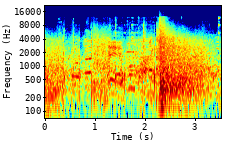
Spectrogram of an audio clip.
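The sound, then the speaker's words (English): Scattered gunshots crack irregularly as gunmen holed up in a building near the Indian consulate in Mazar-e-Sharif, northern Afghanistan, exchange fire with Afghan security forces: several sharp reports with one louder blast, while indistinct voices murmur underneath. “Officials are saying the gunmen holed up in a building near the Indian consulate in the northern Afghan city of Mazar-e-Sharif are continuing to exchange gunfire with Afghan security forces.”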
